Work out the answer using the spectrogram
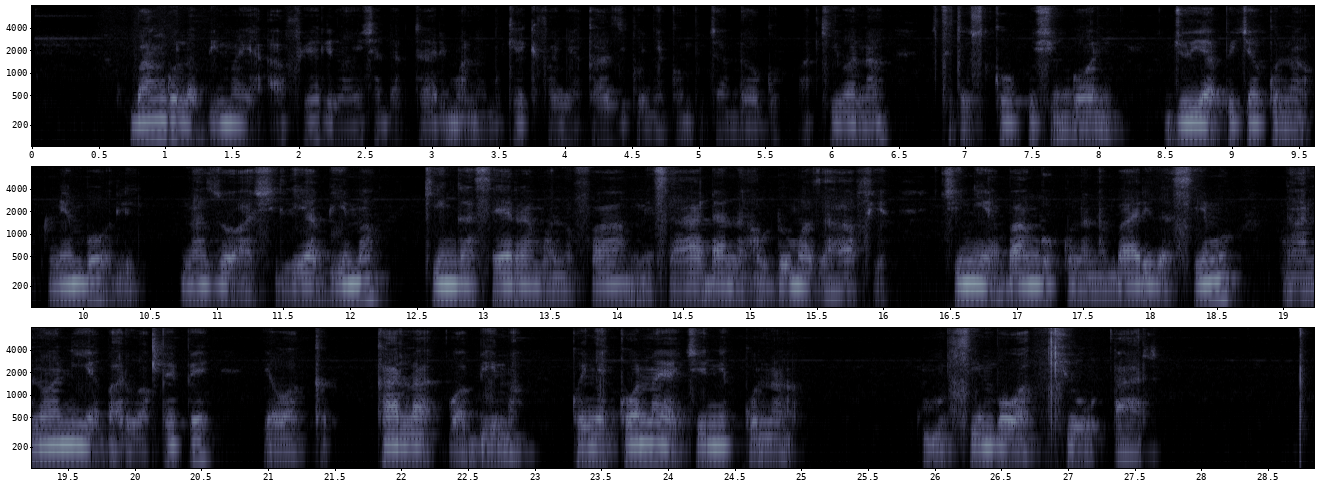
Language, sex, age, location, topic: Swahili, male, 25-35, Kisumu, finance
